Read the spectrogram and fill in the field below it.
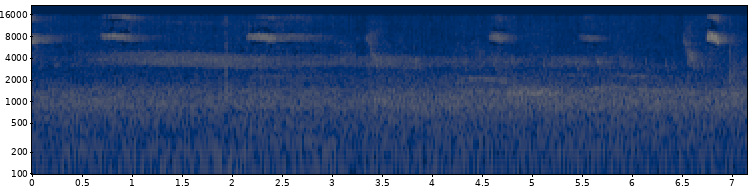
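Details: Spotted flycatcher nestling pleading with its mother for food: sparse, thin high squeaks at irregular intervals, a few faint lower chirps between them, over soft outdoor hiss.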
